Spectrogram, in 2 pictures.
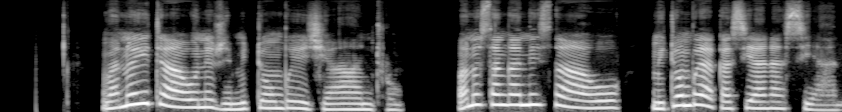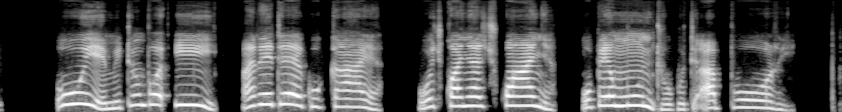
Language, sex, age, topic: Ndau, male, 25-35, health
